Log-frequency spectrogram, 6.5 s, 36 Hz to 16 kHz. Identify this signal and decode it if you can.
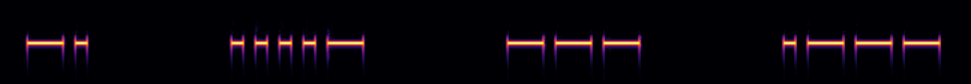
Morse code, heard as a keyed tone, about 15 wpm, spaced as for 7 wpm, 700 Hz. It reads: N4OJ
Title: USA Call Signs - 4 Characters - 4x Character Spacing - 15wpm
